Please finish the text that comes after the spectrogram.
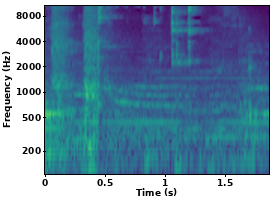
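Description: An ice cube drops into a glass with a bright, ringing clink, followed by a couple of smaller tinkling knocks that fade over two seconds.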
